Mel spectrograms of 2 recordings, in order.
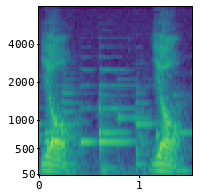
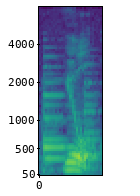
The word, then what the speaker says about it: ㅛ: Its sound is starting from unclear Y sound and finish with O, yo. You have to be careful. Y sound is very quick, and when you continue to pronounce O, don't say O.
